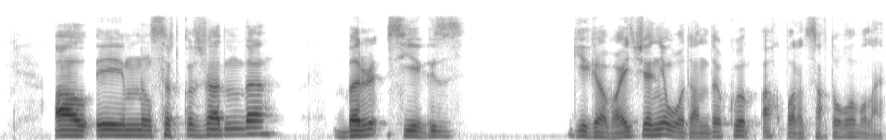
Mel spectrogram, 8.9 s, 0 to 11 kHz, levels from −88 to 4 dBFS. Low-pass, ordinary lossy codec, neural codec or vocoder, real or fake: 7.2 kHz; none; codec, 16 kHz, 4 kbps, X-Codec, HuBERT features, trained on LibriSpeech; fake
